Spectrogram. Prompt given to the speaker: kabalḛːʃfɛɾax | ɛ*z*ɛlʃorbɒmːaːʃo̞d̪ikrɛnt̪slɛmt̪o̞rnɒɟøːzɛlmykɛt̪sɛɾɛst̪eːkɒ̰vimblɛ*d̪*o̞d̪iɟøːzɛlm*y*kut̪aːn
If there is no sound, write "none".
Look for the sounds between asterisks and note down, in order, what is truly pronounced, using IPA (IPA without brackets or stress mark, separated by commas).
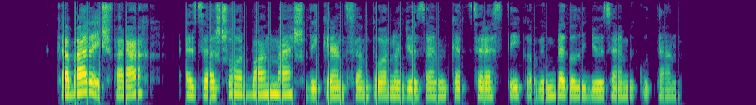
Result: zː, d̪, y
